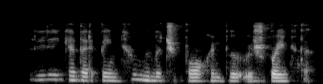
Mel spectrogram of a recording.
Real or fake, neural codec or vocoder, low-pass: fake; vocoder, 22.05 kHz, 80 mel bands, HiFi-GAN; 7.2 kHz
